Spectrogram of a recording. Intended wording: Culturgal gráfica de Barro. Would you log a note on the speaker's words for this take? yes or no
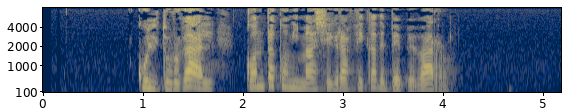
yes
